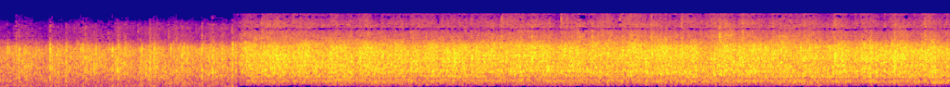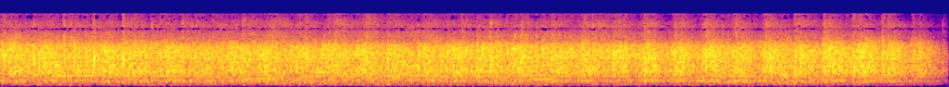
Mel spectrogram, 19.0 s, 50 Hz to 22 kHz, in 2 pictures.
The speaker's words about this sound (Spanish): donde Salvador Illa, Carlos Cuesta, se ha llevado una ovación. Una ovación por una gestión de una pandemia que le ha costado, por la presunta negligencia del gobierno, 40.000 muertos.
